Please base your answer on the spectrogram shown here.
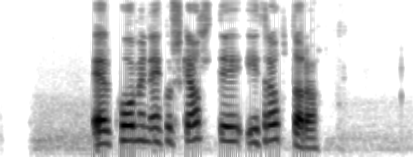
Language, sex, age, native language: Icelandic, female, 50-59, Icelandic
